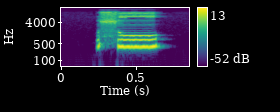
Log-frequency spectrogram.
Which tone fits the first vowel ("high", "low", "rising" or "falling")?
high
